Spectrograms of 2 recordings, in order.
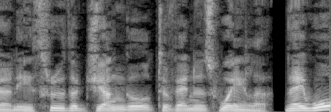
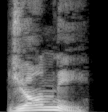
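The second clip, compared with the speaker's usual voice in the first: calling out a little higher, a mild yell; 5 semitones higher than usual. A narrator's reading. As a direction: call for Johnny in alarm, lightly voiced. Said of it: "yelled Ploopy".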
